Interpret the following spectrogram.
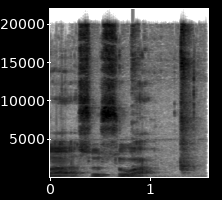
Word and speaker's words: La Susua: Burada yanlış yazmış. Bunun gerçek adı L de var burada. La Susua diye okunur arkadaşlar.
